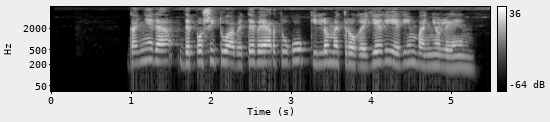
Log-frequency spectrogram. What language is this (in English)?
Basque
